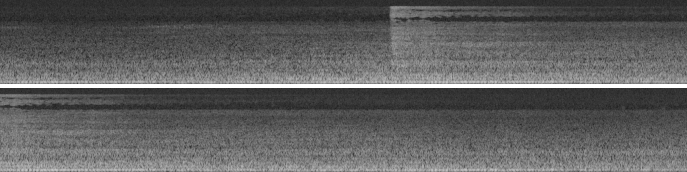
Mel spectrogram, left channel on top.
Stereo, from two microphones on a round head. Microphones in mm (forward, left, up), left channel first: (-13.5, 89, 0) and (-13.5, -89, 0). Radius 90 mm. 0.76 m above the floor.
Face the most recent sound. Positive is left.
No sound to turn to.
